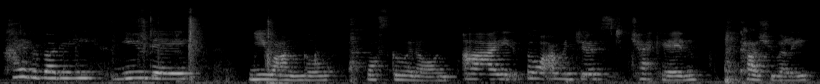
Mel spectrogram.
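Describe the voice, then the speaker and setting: A woman's voice: a little high, takes it slowly, a little hiss or hum. A young woman chatting casually to camera in a living room she is painting, full of fillers and casual swearing. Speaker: vlogger.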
